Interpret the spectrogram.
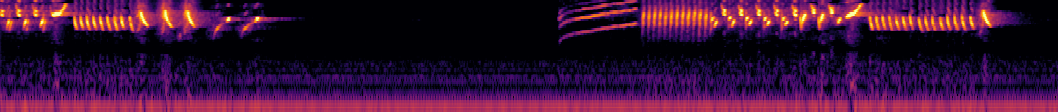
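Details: European goldfinch, black Khalwi style, singing a faultless song: two bursts of rapid, high twittering and trilled notes, with a pause holding a few rising whistled sweeps before the second burst of chattering phrases.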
